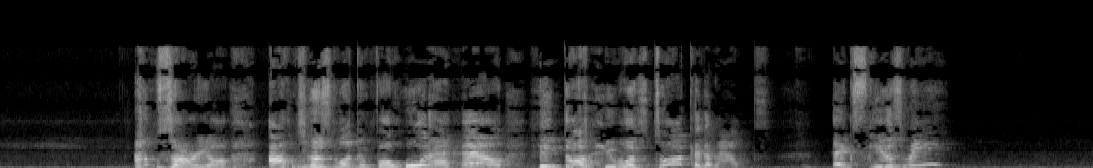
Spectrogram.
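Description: A young woman speaks close to a microphone with great animation and exaggerated expression.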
